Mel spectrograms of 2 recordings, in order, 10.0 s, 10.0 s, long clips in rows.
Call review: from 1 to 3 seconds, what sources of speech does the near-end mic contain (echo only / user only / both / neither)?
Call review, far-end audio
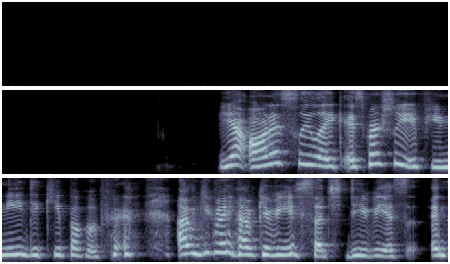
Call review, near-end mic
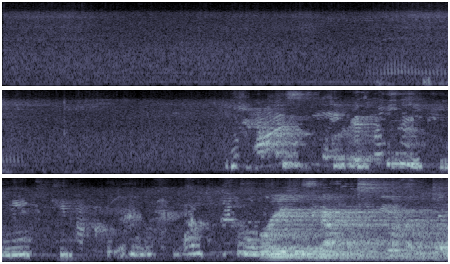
neither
